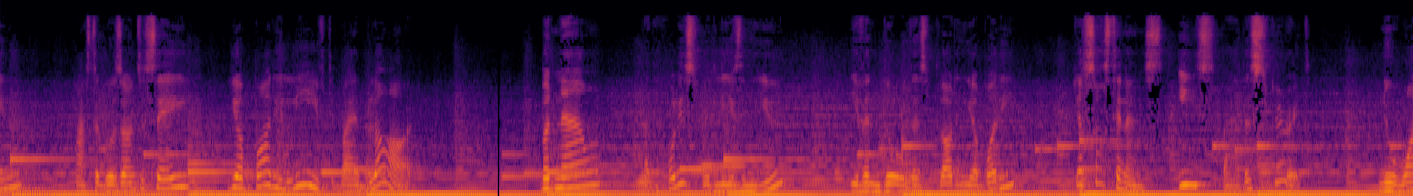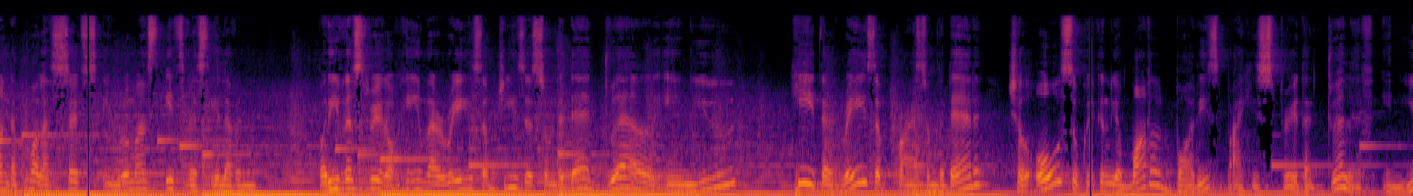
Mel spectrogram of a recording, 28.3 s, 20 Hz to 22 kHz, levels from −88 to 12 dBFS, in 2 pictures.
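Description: At 4.98–5.00 s, 15.00–15.03 s and 25.03–25.05 s the sound drops out for about 25 ms each time. These are gaps between chunks. The audio was handled in 10-second pieces, and silence was left at each join, so playback is briefly interrupted. Each gap is a short hole with abrupt edges. On a waveform each shows as a flat, empty stretch inserted cleanly into the signal. On a spectrogram it appears as a thin vertical blank band across all frequencies, repeating roughly every 10 s.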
